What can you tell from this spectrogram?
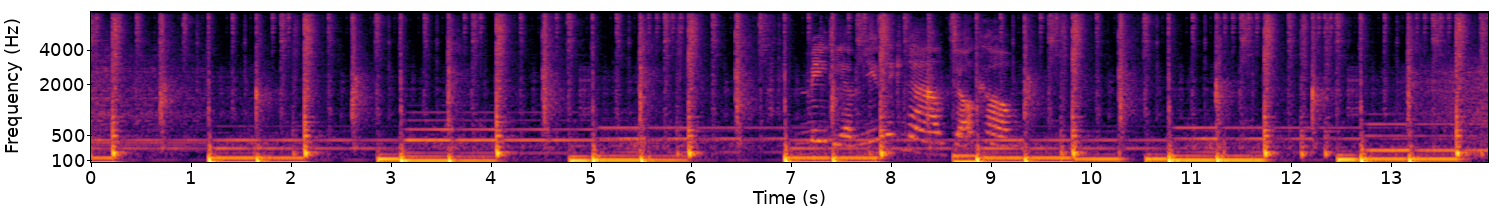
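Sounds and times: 
bass: 0:00.0 - 0:00.4, 0:01.2 - 0:02.3, 0:02.9 - 0:06.2, 0:07.0 - 0:08.0, 0:08.6 - 0:13.9
drums: 0:00.0 - 0:13.9.

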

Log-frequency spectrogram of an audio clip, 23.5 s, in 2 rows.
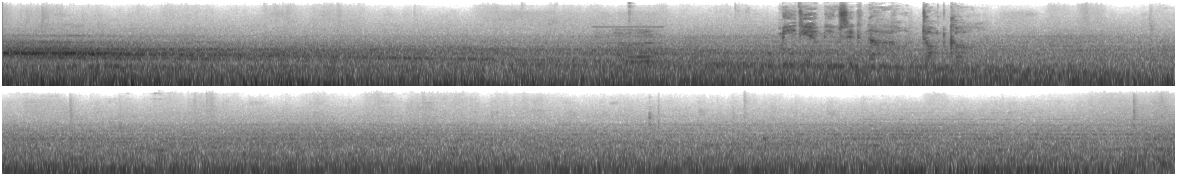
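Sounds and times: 
electric subway trains arriving and leaving: 0:00.0 - 0:23.4.

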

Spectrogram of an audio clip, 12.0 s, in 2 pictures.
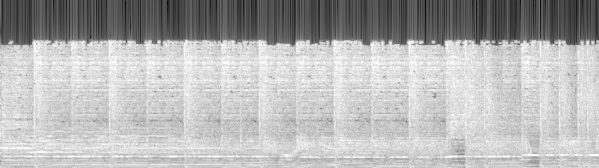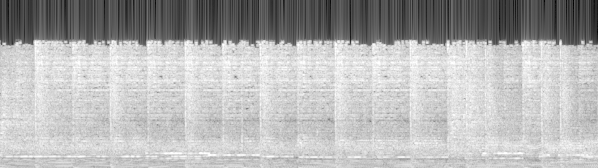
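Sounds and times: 
punky loop: 0:00.0 - 0:11.9.

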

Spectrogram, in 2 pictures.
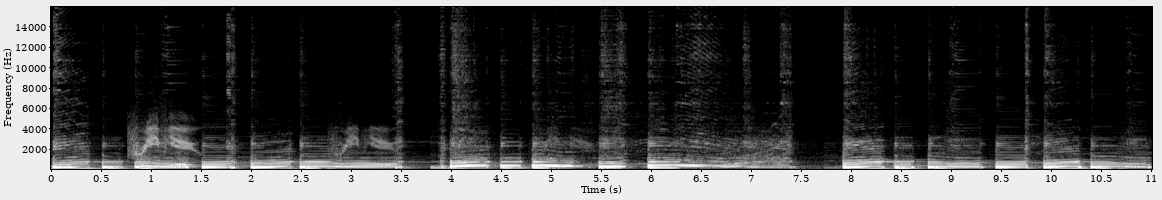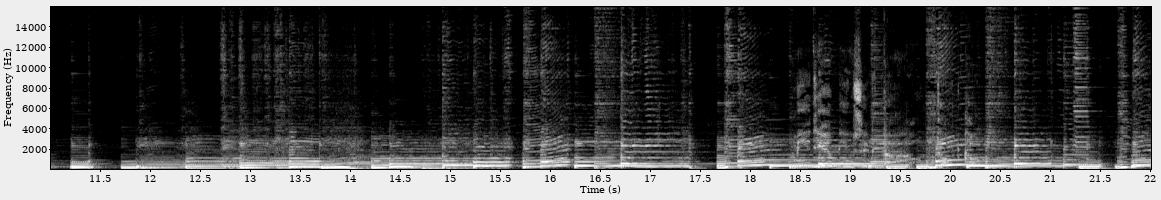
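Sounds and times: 
blues music loop: 0:00.0 - 0:21.9.

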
